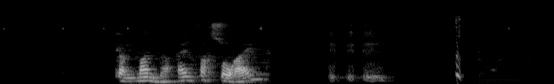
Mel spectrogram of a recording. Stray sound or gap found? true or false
true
